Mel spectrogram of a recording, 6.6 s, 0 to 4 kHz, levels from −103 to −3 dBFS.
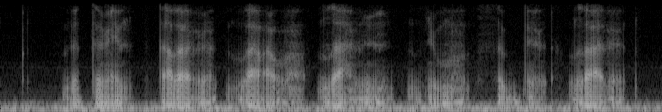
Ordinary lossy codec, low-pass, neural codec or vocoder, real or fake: AAC, 32 kbps; 3.6 kHz; autoencoder, 22.05 kHz, a latent of 192 numbers a frame, VITS, trained on many speakers; fake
